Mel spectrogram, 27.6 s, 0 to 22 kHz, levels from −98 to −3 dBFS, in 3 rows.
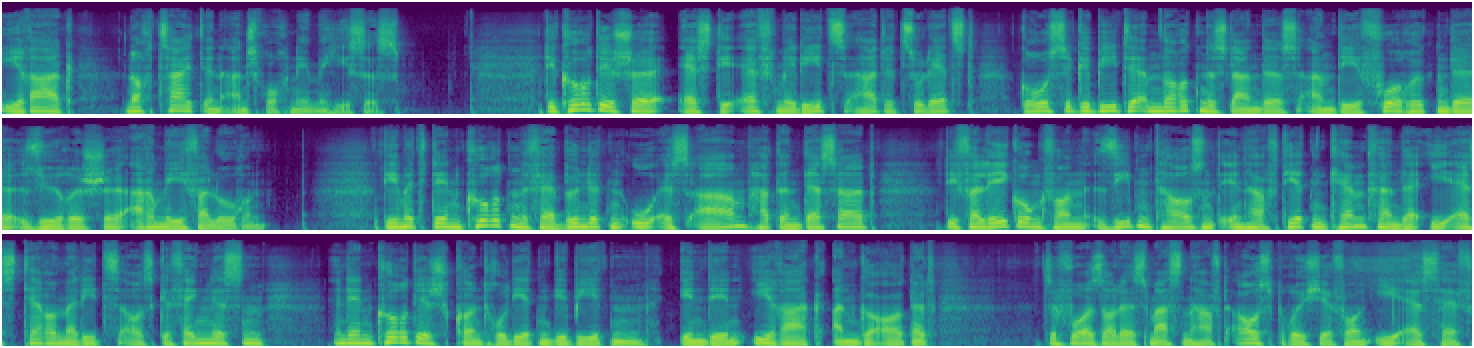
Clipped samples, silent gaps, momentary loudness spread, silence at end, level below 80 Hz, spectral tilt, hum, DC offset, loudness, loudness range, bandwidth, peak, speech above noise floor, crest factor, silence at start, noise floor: under 0.1%; none; 6 LU; 0 s; -46 dBFS; -5 dB/octave; none; under 0.1%; -22 LUFS; 2 LU; 16.5 kHz; -6 dBFS; 28 dB; 16 dB; 0 s; -49 dBFS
